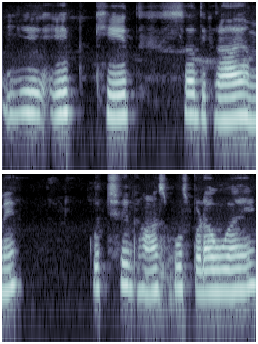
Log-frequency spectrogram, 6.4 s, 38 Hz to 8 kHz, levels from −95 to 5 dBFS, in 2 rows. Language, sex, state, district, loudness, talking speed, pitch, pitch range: Hindi, female, Chhattisgarh, Korba, -16 LUFS, 130 wpm, 210 Hz, 200-225 Hz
